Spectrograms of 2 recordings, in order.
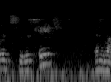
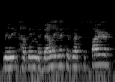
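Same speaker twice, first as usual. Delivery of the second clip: energetic coaching cues; 4 semitones higher, 5 dB quieter than usual. Acted. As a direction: push the class through the breath. Yoga teacher calls out breath cues.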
